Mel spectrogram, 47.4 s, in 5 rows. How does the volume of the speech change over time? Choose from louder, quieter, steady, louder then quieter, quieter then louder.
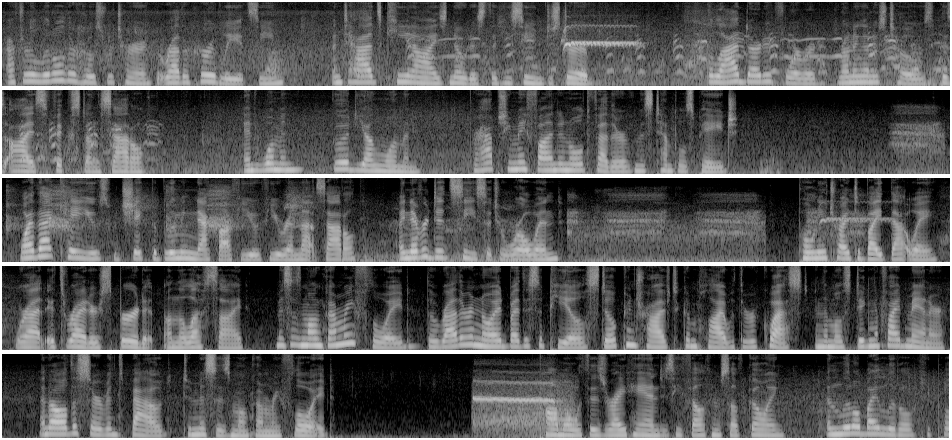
steady.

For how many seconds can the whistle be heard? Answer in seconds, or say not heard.
4 s.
